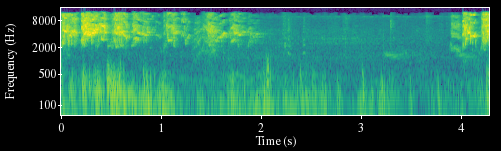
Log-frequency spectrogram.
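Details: African lovebirds kept as pets in Kannur, giving harsh, shrill chirping bursts in a rapid flurry at the start, then low rumbling background noise, with a short burst of chirps again at the end.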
